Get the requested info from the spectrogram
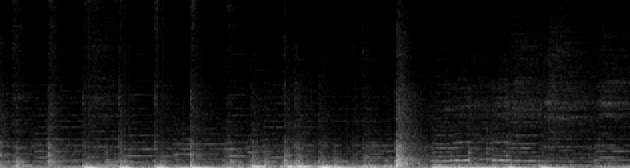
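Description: Live reggae band playing: a drum kit over a heavy bass guitar line, with electric guitar and keyboards, and one loud drum or cymbal hit about four seconds in.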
